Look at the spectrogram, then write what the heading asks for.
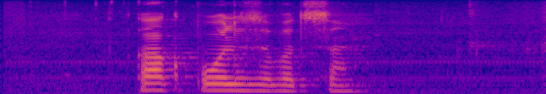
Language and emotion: Russian, neutral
